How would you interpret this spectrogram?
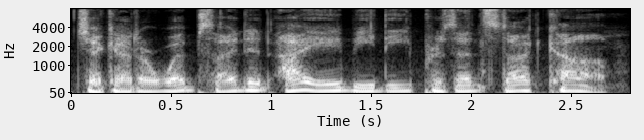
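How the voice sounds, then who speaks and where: A man's voice: on the low side, a little fast, a little mellow, husky. A man narrating and announcing a scripted radio serial.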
